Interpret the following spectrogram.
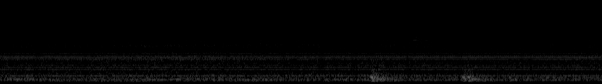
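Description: Near silence: a faint steady electrical hum, with two brief faint sounds about four and five seconds in.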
